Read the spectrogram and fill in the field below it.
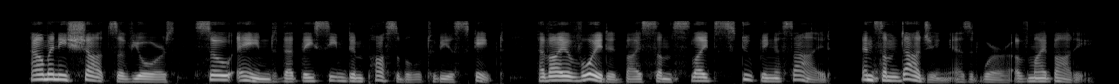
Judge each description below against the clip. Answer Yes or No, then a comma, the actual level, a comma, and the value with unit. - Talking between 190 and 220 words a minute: No, average, 165 wpm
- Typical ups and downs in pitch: No, wide, 7.3 semitones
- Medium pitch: Yes, medium, 150 Hz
